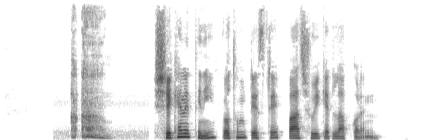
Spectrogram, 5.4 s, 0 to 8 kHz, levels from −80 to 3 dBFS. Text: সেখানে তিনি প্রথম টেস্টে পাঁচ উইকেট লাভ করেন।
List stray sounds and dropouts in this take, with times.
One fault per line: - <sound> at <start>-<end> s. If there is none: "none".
- throat clearing at 0.9-1.4 s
